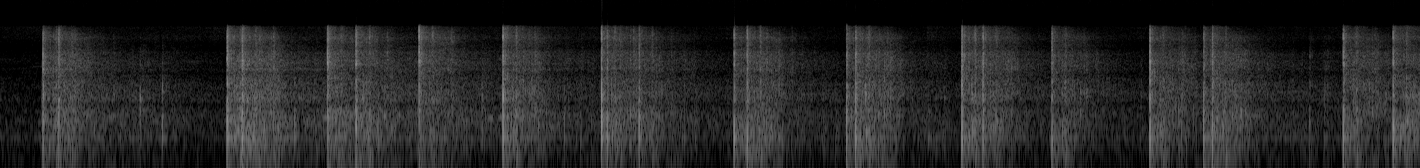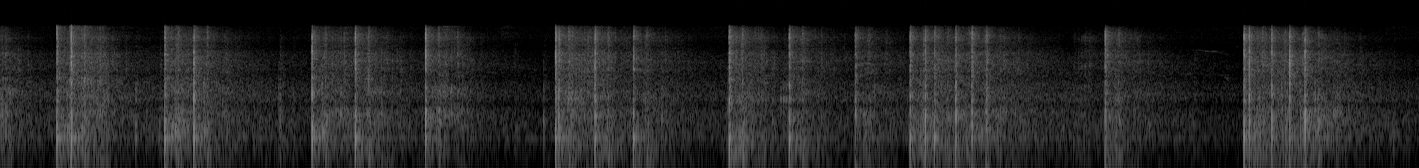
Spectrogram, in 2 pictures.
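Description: Aerial firework shells bursting in quick succession, about one bang a second, each sharp report trailing off in a short rolling decay.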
